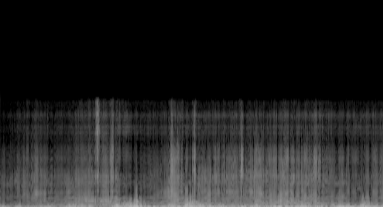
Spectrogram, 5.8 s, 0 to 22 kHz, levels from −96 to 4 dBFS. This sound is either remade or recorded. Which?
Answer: remade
